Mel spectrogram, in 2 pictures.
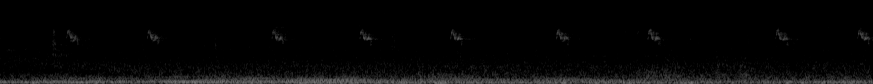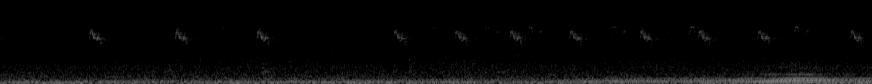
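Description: A bird calling over and over: short, high chirps that slide downward, about one a second at first and quicker later. Under them is a low steady rumble that grows louder near the end.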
